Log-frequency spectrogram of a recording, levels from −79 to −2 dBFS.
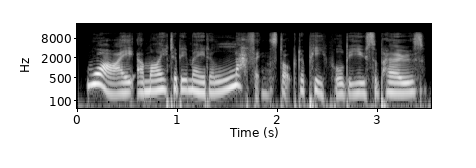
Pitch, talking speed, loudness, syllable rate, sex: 200 Hz, 235 wpm, -18 LUFS, 5.5 syllables/s, female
